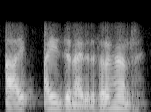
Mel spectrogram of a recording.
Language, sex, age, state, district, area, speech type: Kannada, male, 30-45, Karnataka, Gadag, rural, conversation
